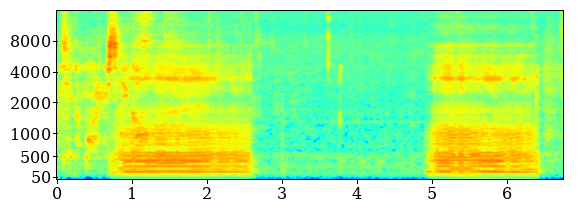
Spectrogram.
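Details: Two loud, long, rattling snores from a sleeping Labrador puppy with a quiet pause between, first mistaken for a passing motorcycle; owner wonders if she's clogged up; heavy snoring.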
